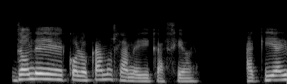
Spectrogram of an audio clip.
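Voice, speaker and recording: A plain, everyday voice at a moderate pace, with ordinary pitch variation. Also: woman. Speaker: teacher giving a training talk to teachers. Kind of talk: online lecture / training talk. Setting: recorded online session.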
